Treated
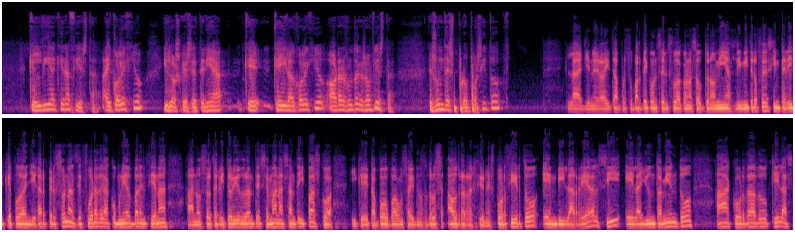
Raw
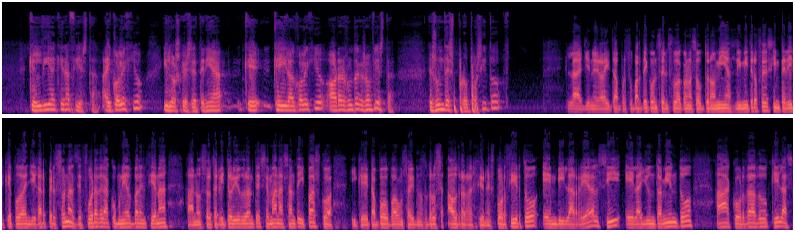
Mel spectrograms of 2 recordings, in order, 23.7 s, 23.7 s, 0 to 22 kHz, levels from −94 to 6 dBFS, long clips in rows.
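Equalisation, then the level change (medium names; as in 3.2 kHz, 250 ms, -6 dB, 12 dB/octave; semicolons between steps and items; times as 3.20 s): peaking EQ 230 Hz +9 dB 0.22 oct; +4.0 dB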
